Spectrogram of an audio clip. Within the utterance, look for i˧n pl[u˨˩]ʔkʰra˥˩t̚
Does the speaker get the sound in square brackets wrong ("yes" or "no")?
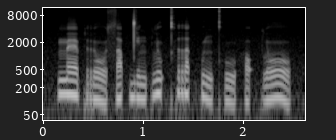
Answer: yes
